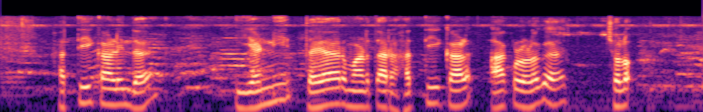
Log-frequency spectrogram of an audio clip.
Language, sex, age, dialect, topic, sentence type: Kannada, male, 56-60, Dharwad Kannada, agriculture, statement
